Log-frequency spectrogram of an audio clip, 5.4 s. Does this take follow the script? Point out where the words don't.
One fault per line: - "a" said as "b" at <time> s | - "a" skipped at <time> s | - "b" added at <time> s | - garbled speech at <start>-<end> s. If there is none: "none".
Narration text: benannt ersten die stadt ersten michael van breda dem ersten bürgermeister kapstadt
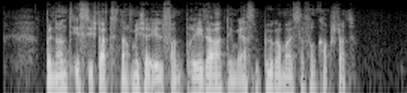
- "ersten" said as "ist" at 0.9 s
- "ersten" said as "nach" at 1.6 s
- "von" added at 4.1 s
